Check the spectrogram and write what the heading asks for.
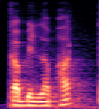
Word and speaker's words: กบิลพัสดุ์: สวัสดีครับวันนี้พบกับรายการคำวัดสำหรับวันนี้เสนอคำว่ากบิลพัท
